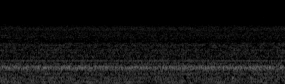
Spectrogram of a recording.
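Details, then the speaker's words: Wainlux L3 laser engraver, dead after a few hours of use and firmware updates: steady soft fan hiss with a faint constant tone near 800 Hz. The fan runs and the red aiming dot shows, but the blue laser does not fire. "it no longer works period you hear the uh fan going off"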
